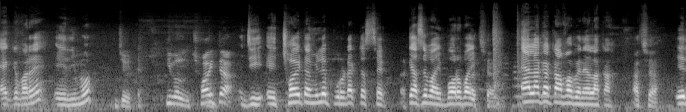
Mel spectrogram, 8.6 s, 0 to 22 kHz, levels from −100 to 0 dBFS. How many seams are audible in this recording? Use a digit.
2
